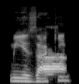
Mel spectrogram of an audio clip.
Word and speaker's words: Miyazaki: And how do you pronounce the the creator's name again? Miyazaki.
